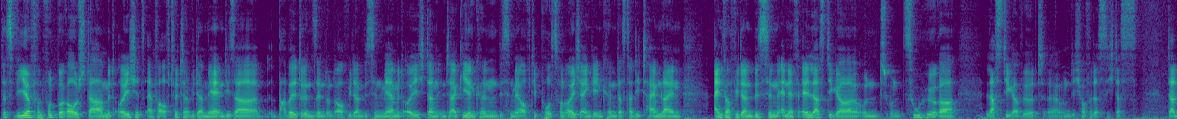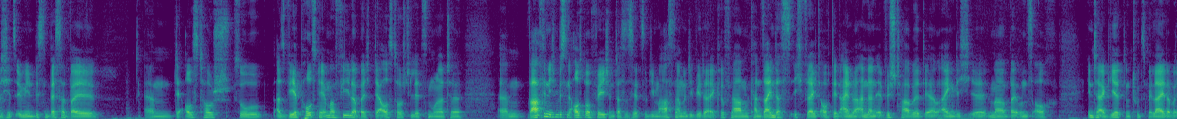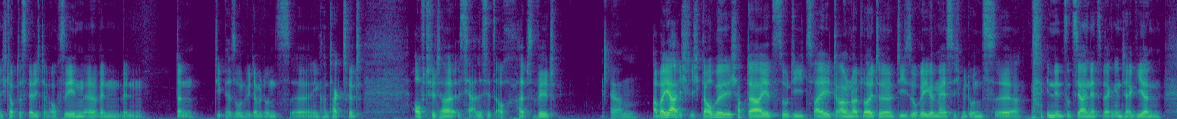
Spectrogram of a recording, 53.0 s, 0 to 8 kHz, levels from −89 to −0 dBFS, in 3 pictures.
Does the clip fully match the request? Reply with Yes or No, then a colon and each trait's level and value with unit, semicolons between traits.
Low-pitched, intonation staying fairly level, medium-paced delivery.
No: low, 100 Hz; narrow, 1.9 semitones; fast, 210 wpm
